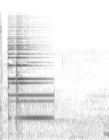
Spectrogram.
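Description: A mouse-click sound effect, then a bright bell ding lasting about a second that cuts off abruptly: the notification-bell sound of an animated subscribe-button overlay.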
